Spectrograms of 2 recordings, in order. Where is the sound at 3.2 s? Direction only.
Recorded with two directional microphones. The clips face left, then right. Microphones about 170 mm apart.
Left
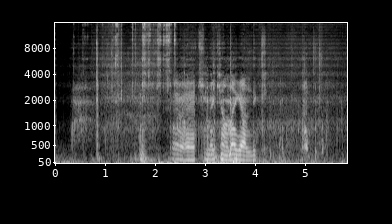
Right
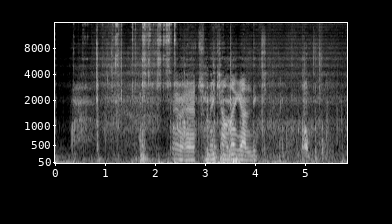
50° left (ahead or behind).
